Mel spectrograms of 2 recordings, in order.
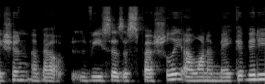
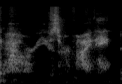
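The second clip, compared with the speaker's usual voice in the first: whispered aside; 13 dB quieter than usual. Retold or imitated. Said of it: "and I'm like".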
